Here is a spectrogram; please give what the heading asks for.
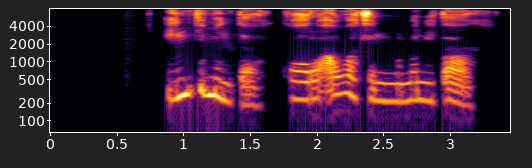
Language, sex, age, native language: Icelandic, female, 30-39, Icelandic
